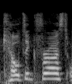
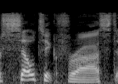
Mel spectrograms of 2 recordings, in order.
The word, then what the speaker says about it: Celtic Frost: Depending on how old you are, either you pronounce it Celtic Frost or Celtic Frost.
